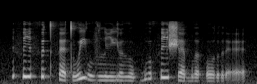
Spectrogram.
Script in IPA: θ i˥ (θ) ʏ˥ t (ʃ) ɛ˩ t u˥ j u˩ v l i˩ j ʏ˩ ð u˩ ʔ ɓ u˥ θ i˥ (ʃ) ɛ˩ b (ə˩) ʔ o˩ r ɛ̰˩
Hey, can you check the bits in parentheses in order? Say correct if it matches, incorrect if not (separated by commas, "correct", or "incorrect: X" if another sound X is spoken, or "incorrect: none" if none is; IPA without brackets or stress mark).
correct, incorrect: θ, correct, correct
